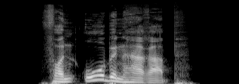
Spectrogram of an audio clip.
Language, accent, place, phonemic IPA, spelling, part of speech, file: German, Germany, Berlin, /fɔn ˌoːbən heˈʁap/, von oben herab, adverb, De-von oben herab.ogg
- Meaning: 1. patronisingly; condescendingly 2. patronising; condescending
